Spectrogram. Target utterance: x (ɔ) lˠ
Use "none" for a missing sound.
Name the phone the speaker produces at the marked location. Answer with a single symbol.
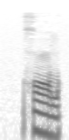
ɔ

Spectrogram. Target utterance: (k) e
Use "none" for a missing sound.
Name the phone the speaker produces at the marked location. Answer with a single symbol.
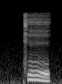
k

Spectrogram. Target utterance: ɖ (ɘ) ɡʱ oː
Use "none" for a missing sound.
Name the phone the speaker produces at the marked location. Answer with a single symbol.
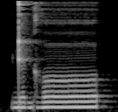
ɘ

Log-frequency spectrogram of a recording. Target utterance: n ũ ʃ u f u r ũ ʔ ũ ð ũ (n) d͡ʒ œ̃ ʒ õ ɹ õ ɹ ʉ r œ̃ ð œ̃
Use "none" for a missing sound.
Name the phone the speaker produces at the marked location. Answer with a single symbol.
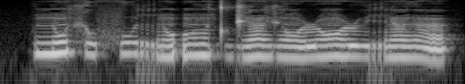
t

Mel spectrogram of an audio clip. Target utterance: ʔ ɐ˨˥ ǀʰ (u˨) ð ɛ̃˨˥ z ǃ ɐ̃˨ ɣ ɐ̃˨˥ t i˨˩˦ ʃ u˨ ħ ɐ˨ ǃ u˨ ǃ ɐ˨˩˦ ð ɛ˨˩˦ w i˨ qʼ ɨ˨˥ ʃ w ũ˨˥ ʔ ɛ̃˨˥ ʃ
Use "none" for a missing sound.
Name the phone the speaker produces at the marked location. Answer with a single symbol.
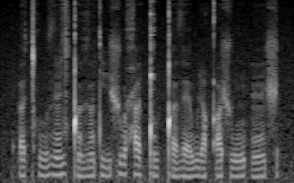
u˨˩˦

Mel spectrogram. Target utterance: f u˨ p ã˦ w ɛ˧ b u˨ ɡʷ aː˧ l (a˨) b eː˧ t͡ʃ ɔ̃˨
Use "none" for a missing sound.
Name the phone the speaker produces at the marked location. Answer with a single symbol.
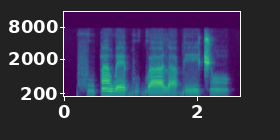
a˨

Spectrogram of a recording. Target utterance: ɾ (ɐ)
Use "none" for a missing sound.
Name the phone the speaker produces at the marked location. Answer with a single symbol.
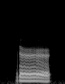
ə˞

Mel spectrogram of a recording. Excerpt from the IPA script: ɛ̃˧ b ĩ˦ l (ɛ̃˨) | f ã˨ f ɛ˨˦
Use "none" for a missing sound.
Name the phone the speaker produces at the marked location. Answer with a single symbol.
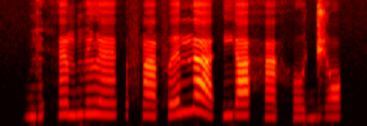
ɛ̃˦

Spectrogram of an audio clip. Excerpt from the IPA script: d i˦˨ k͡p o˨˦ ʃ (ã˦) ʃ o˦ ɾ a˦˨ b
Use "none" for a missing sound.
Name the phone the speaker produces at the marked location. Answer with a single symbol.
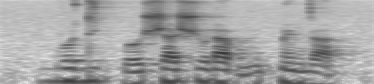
a˦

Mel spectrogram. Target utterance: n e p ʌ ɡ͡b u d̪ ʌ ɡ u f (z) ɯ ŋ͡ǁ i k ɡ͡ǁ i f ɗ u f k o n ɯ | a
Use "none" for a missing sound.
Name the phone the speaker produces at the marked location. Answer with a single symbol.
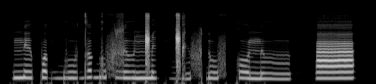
z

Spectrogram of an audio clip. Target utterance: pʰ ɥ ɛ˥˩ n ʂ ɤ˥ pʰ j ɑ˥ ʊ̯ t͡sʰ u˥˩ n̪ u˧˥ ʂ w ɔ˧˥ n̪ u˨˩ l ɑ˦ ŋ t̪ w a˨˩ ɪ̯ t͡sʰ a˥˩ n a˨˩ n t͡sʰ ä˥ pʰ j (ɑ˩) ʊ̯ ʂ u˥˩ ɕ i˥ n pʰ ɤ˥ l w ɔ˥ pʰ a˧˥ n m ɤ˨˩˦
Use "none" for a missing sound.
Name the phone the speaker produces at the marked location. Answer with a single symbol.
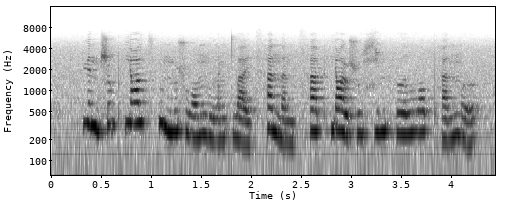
ɑ˥˧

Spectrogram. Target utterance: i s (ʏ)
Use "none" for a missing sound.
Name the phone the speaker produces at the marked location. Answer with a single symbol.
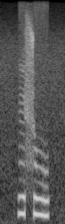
u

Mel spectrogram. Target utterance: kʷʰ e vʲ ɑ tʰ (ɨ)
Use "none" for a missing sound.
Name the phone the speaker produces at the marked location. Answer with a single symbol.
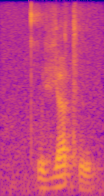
ɨ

